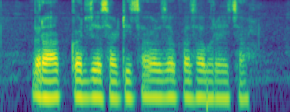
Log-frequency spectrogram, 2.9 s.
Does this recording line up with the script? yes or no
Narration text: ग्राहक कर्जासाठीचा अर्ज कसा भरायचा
yes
